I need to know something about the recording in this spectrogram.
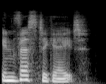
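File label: "investigate", British English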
